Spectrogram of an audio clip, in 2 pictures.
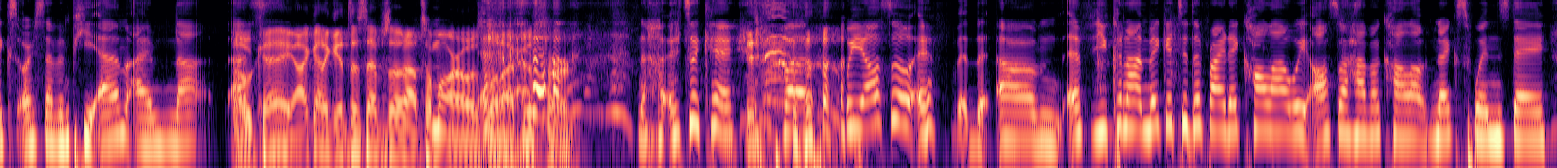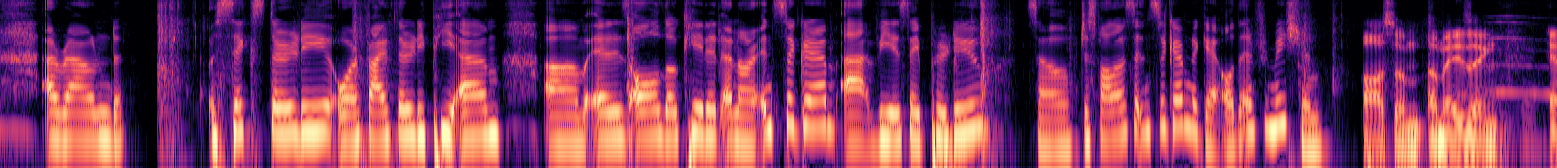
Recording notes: We're coming to you live from Purdue University to celebrate Express Fest 2023! A radio style broadcast featuring interviews and songs. Due to copyright and licensing laws we can't play the actual songs on the recording.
